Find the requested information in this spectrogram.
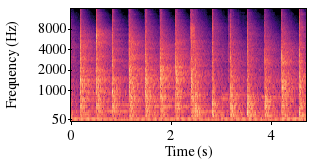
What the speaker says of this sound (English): let me hammer it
